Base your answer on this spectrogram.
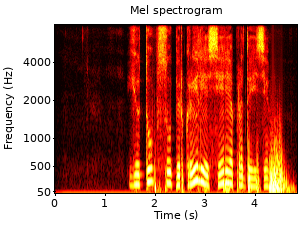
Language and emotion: Russian, neutral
